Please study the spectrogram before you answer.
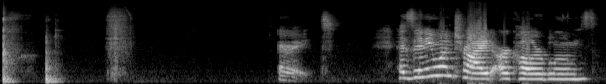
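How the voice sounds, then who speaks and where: Woman, northern US accent, bubbly live craft-class host, slightly high voice. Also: animated, drawn-out words, a bit bright. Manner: chatty and bubbly, chatting with viewers while working.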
